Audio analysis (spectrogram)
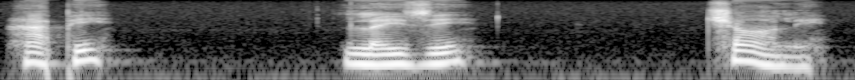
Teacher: the vowel in this position is becoming tensed so that it sounds like a short version of E · Term: tensing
